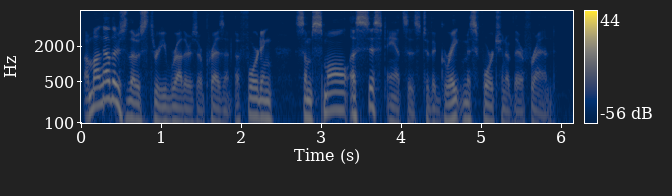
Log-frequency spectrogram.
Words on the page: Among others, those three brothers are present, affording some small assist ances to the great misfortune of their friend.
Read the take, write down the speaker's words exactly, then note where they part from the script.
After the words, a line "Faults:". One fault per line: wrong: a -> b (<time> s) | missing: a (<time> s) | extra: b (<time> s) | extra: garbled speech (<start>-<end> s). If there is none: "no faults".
Among others, those three brothers are present, affording some small assist ances to the great misfortune of their friend.
Faults:
no faults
